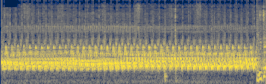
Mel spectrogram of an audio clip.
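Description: A loud electronic alarm-like tone, held at one steady pitch and pulsing rapidly and evenly. It breaks off just before a man starts speaking at the end.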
